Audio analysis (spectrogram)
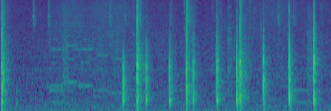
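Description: A metal Silverstone PC case side panel lined with dense asphalt sound-dampening material is knocked in a quick series of sharp, dull raps. Each knock is a short, dead midrange thud with almost no ring, so the metal panel sounds almost like wood.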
